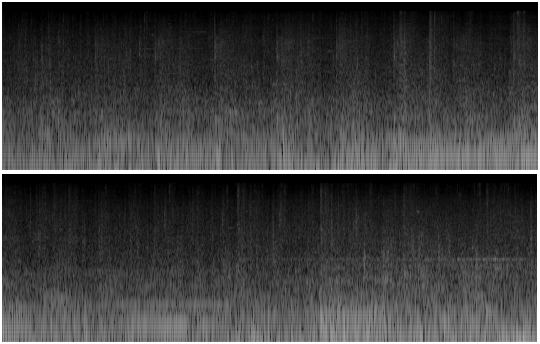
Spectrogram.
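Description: Footsteps run quickly over wooden planks.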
